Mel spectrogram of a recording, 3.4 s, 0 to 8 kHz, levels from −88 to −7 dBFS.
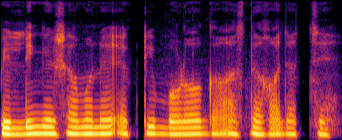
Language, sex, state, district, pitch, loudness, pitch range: Bengali, male, Assam, Hailakandi, 140 Hz, -16 LUFS, 135-145 Hz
